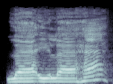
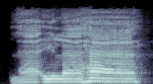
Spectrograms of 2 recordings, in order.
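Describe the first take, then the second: First: La ilaha with a short final ha. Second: Slow La ilaha with the final ha drawn out; wrong long ha. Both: Shown as a demonstration. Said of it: "never to lengthen that ha".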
